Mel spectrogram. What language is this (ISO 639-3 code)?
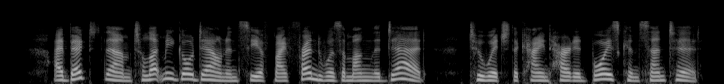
eng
